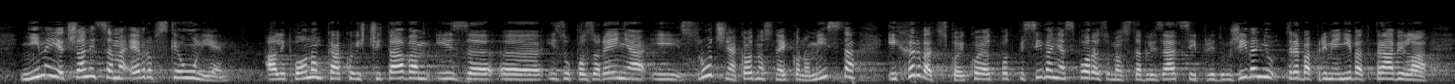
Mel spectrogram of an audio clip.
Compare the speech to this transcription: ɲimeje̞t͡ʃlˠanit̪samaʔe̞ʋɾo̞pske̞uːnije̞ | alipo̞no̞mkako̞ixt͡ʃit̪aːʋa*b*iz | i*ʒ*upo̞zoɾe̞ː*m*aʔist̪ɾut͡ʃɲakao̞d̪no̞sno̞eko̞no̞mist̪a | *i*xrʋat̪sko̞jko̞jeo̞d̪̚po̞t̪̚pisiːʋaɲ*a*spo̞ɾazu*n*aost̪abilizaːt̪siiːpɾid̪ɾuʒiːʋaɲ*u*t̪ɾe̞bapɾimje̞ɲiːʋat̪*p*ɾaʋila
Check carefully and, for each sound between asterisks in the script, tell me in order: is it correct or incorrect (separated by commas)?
incorrect, incorrect, incorrect, correct, correct, incorrect, correct, correct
